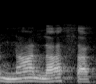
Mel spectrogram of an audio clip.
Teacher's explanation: ना ल सा का उच्चारण अब वस्तुत दांतों से ना होकर दांत और मसूड़ों के बीच भाग से होता है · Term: वर्त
